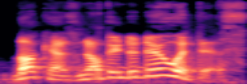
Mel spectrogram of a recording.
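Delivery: fast, brisk goose voice; proud goose. A narrator's reading. Goose corrects Charlotte in a quick, proud voice. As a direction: goose snaps back proudly.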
